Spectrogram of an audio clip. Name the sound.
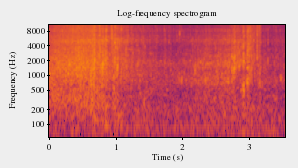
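sea waves washing ashore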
